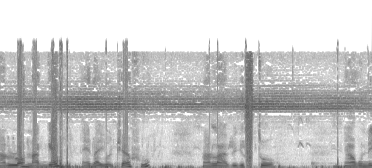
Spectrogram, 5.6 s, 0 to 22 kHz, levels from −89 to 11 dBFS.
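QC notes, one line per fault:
0.27–1.02 s, 1.60–1.92 s, 3.14–3.27 s, 3.69–3.79 s and 5.07 s: integer overflow. Peaks overdriven by about 1 to 14 dB wrap to the opposite sign instead of limiting. This gives cracks sharper than clipping, most at 3.69 s.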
